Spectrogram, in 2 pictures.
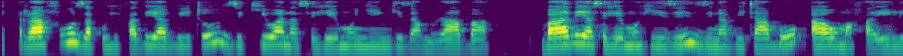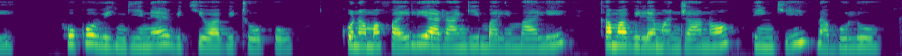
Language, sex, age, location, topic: Swahili, female, 36-49, Kisumu, education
